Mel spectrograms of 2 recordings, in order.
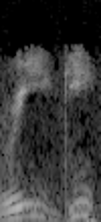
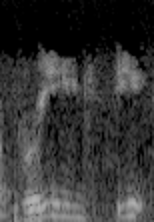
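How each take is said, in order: First: Bree Geek with the g starting Geek; split as Bree, Geek. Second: Bree Geek drawn out slowly as Breeg Eek; split as Breeg, Eek. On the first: Reading out a listener's odd username, Bree Geek split before the g. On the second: Offering another reading of a listener's username, Bree Geek slowly split as Breeg Eek. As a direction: move the g of Bree Geek back onto Bree, slowly. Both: Shown as a demonstration. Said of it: "depending on how you pronounce it".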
